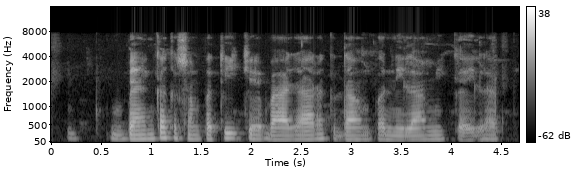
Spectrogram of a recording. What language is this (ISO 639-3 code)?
mai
